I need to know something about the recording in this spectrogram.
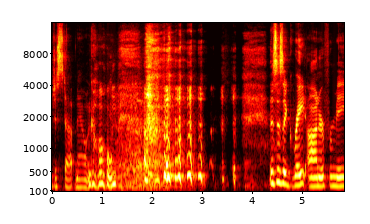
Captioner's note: laughing; audience laughing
